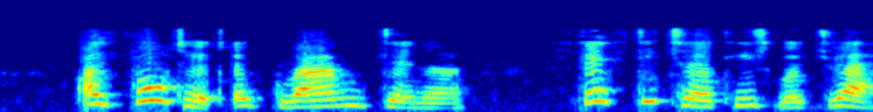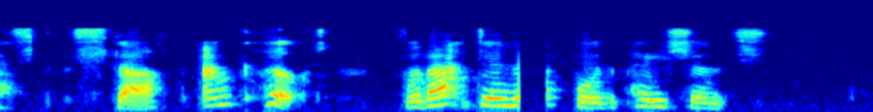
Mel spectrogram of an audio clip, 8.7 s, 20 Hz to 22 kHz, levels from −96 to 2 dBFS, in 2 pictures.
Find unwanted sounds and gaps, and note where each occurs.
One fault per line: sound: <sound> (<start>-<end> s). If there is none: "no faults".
sound: dropout (7.0-7.1 s)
